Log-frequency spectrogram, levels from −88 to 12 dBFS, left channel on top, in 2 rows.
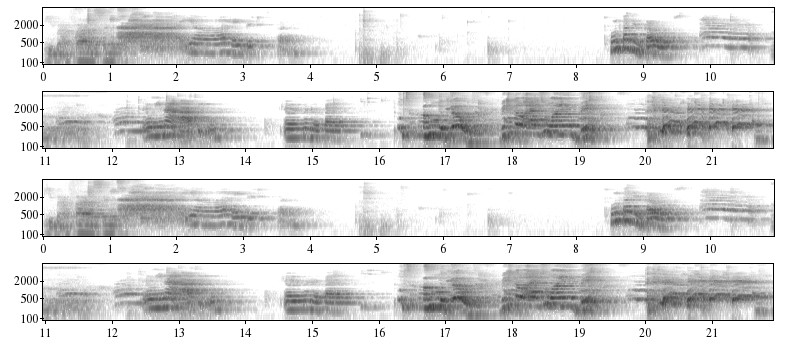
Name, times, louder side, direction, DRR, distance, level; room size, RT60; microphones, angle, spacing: voice 1, 0.0-1.2 10.9-11.6 20.0-20.3, right 1 dB, 50° right, -3 dB, 0.8 m, -39 dB
voice 2, 1.1-3.1 3.5-3.8 8.5-9.4 9.9-10.6 11.2-11.6 12.0-13.6 14.6-15.5 17.9-18.4 19.0-19.2 19.7-21.7, equal, 45° left, 1 dB, 0.5 m, -31 dB
voice 3, 16.3-17.4 17.8-19.2, right 1 dB, 90° left, -1 dB, 0.8 m, -24 dB
3.2 x 2.4 x 3.0 m, 1.0 s
head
